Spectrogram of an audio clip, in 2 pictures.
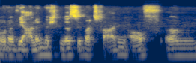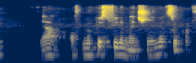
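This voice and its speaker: Somewhat breathy and fairly low-pitched, a man speaks at a moderate pace with fairly even intonation. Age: 30s. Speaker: social startup co-founder. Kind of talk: interview.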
